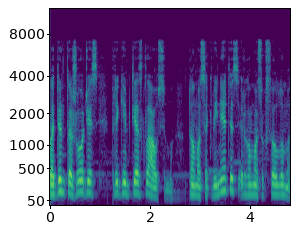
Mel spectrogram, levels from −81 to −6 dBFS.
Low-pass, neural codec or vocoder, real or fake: 7.2 kHz; none; real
